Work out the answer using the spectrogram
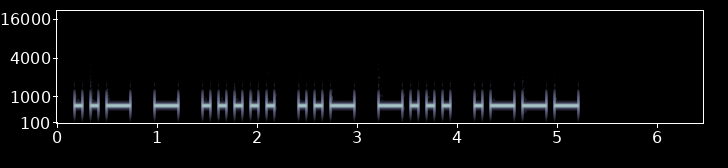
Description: Morse code, heard as a keyed tone, about 15 wpm, 700 Hz. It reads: UT5UBJ
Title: DXCC-100 Call Signs - 6 Characters - Repeated 3x - 15wpm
